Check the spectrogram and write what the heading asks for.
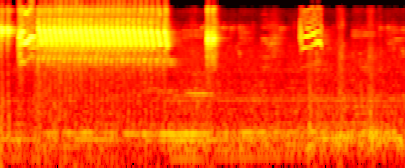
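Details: Sogon, the crimson sunbird, as a bird-luring sound: a few sharp notes, then a long fast high-pitched buzzy trill lasting two seconds, followed by separate piercing chirps and a quick rising-falling squeak, with a soft low hum beneath.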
